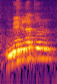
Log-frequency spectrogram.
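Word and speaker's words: مهنة: লিখে নাও তোমরা একটা পয়েন্ট, মেহনাতুল মুআল্লিম, মেহনা ছোট হা দিয়ে, আমি তোমাদের কথা কাছে শিখে দিলাম ছোট হা, আসলে উচ্চারণ বোঝা যায় যে হা কোনটা, হা না হা, তাই না?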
